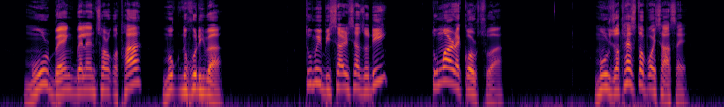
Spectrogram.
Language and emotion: Assamese, angry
